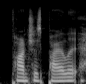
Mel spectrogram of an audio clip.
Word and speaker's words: Pontius Pilate: Pontius Pilate? How do you? – That's correct. – It's Pontius? Okay. I've always said Pontius, and people are like, that's not how you say it.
